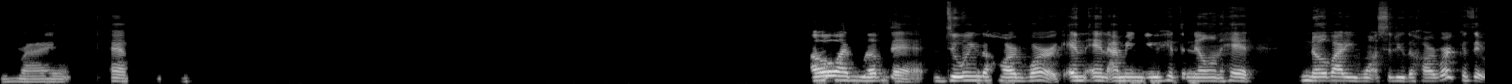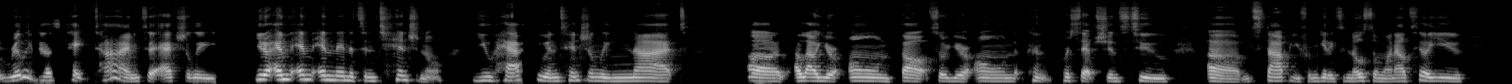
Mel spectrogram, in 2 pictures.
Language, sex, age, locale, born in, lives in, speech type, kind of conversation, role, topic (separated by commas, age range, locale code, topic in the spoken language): English, female, 35-39, en-US, United States, United States, conversation, podcast, guest, What helps people build stronger connections across different cultures and experiences?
